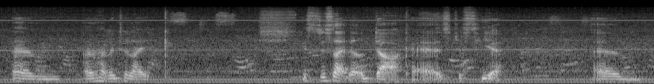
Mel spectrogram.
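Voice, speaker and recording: Noticeable background noise and audible room echo around a man talking at a moderate pace. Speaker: video blogger. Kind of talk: vlog update. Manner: hesitant, many fillers.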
